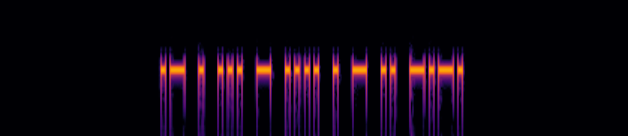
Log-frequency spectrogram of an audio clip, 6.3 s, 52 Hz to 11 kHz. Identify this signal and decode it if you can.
Morse code, heard as a keyed tone, about 25 wpm, 700 Hz. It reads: AESTHETIC
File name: practice / 25wpm / 9 Letter Words - First 3 Letters Given - 25wpm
